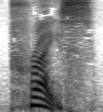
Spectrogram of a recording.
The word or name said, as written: price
